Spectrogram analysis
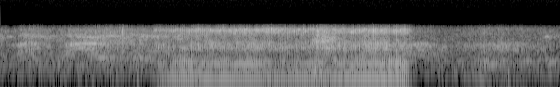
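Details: A single long, deep, buzzing rumble lasting about two seconds over noisy background; a loud snore.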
